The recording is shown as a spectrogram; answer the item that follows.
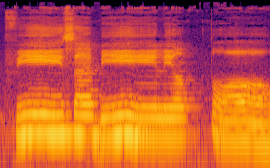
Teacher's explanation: ada desisnya karena tak bersukun salah satu huruf hams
